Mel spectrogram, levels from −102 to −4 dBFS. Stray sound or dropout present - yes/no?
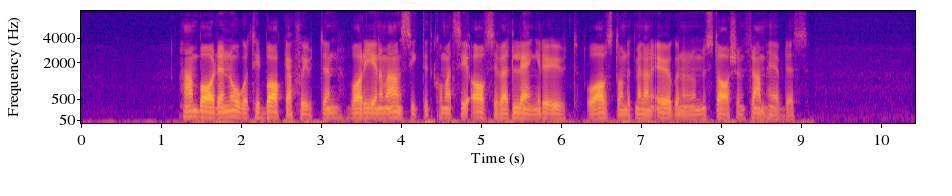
no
